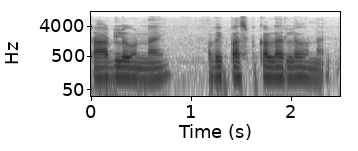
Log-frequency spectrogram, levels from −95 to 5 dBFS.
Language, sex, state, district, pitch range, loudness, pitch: Telugu, male, Telangana, Mahabubabad, 110-115 Hz, -20 LUFS, 115 Hz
